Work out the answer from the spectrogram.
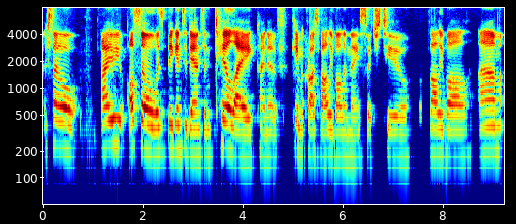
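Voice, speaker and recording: A woman's voice: lowish voice, fairly even intonation, slow pace, clear, resonant tone. A woman in her forties chatting as a guest, talkative and often laughing, with frequent fillers and restarts. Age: 40s. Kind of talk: casual chat.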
